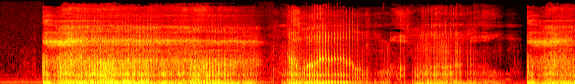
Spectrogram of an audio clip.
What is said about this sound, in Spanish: Pronto el gigante se quedó dormido, y sus resoplidos y ronquidos hicieron eco en toda la sala.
